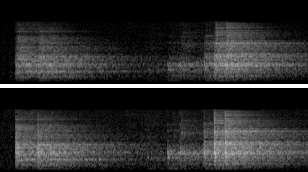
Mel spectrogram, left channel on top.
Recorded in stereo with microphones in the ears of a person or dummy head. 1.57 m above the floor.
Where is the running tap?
65° right (ahead or behind), 1.5 m.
